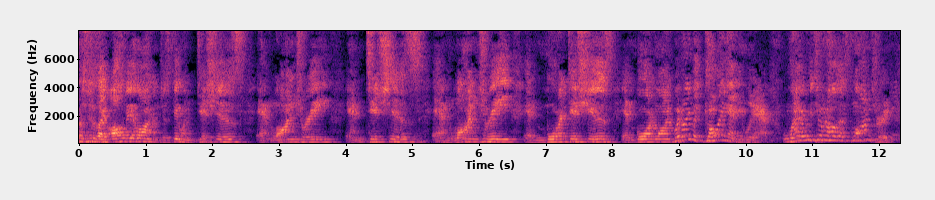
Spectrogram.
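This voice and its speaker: A man's voice: high-pitched, darkish tone, reverberant, far from the mic. A man with a Boston accent doing a stand-up comedy set, chatty and full of "you know" and "like". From East Boston, US. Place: comedy club stage.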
